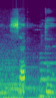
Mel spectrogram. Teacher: kata Sabtu dalam bahasa Indonesia lazim diucapkan Sabtu dengan P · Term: asimilasi fonetis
